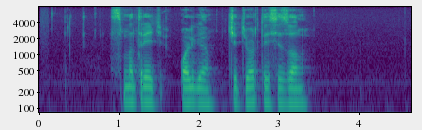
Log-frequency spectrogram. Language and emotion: Russian, neutral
